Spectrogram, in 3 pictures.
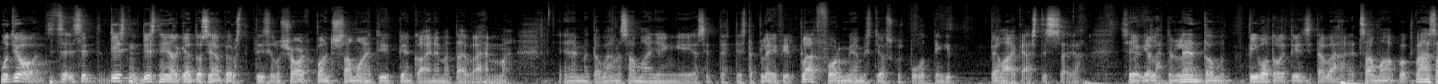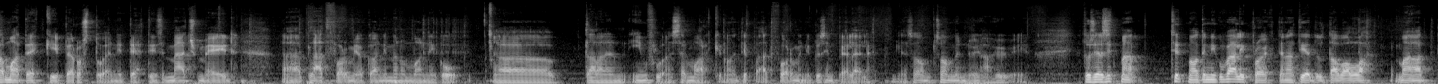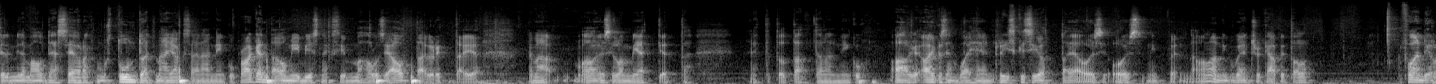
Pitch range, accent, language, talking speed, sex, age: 80-90 Hz, native, Finnish, 175 wpm, male, 30-49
